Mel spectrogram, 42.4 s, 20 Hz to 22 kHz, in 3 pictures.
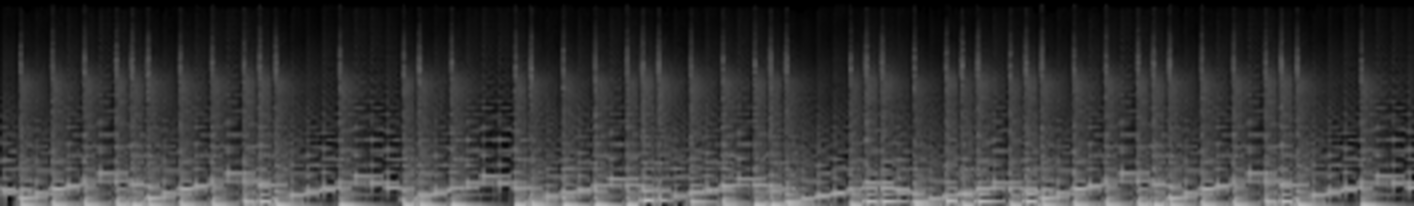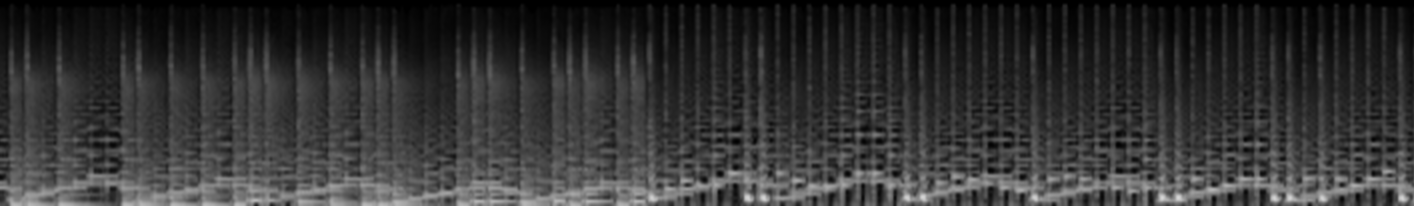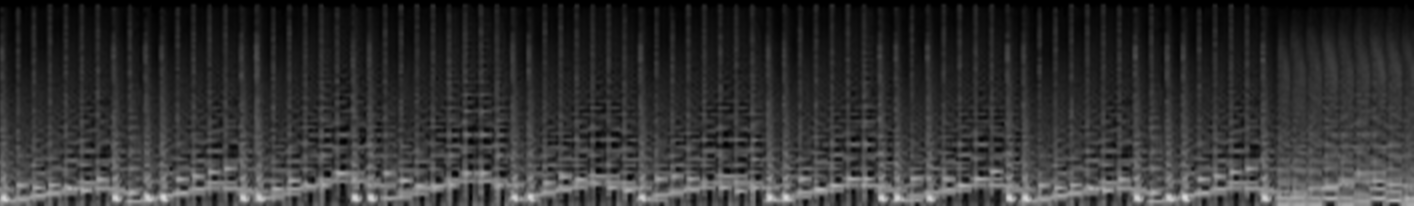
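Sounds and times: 
guitar on CSG8580R5 SID chip: 0.2 - 42.4.

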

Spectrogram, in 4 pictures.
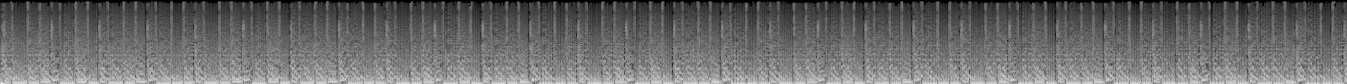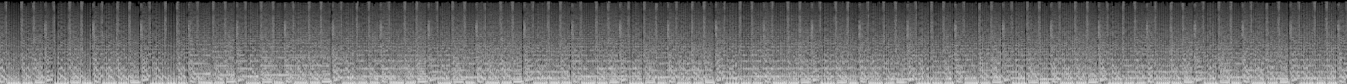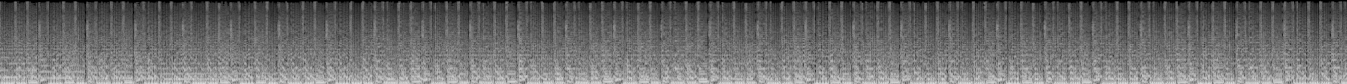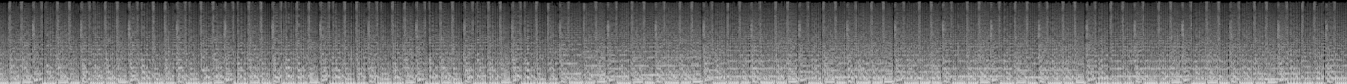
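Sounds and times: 
chiptune intro music on MOS6581R3 SID chip: 0.0 - 53.8.

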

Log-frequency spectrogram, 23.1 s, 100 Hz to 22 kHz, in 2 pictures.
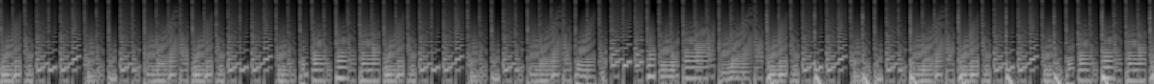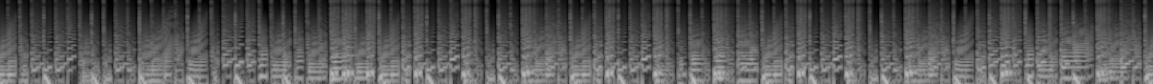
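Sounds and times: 
funk chiptune music from MOS6581R3 sound chip: 0.1 - 23.0.

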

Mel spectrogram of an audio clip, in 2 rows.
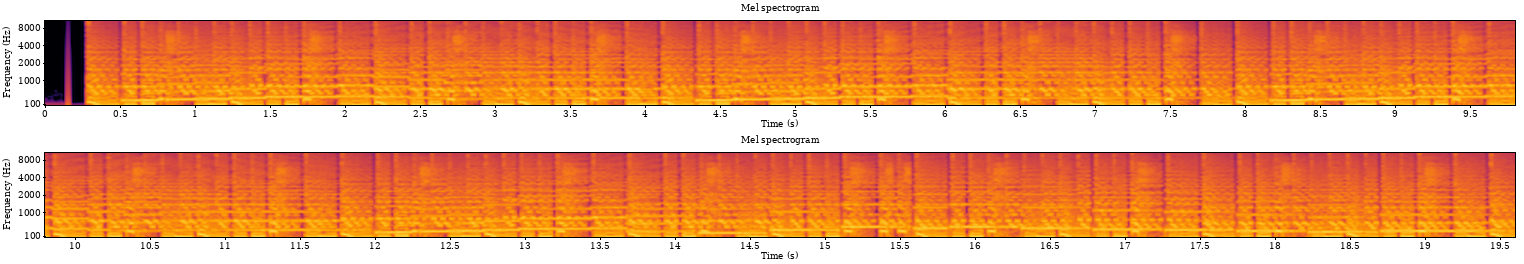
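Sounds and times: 
chiptune music on a CSG8580R5 sound chip: 0.3 - 19.5.

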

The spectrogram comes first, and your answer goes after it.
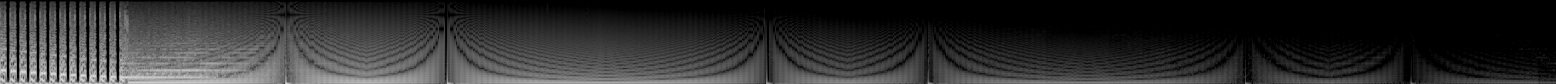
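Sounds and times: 
MOS 6581 SID chip game music: 0.0 - 3.4.

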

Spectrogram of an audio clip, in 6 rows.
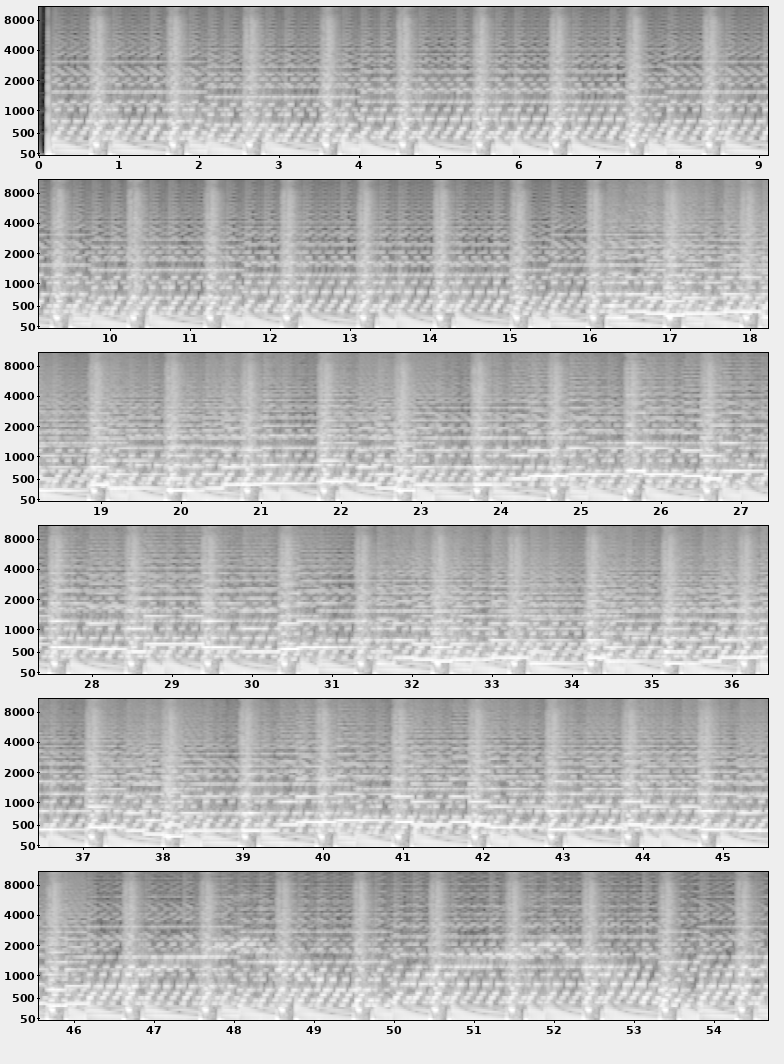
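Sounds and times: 
MOS6581R4 SID chip synth music: 0.0 - 54.6.

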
